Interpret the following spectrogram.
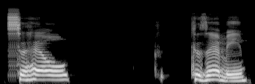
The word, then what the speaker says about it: Sahel Kazemi: so late 2008 apparently um Steve would meet Sahel kazami that's how you pronounce her name at a DAV Busters and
